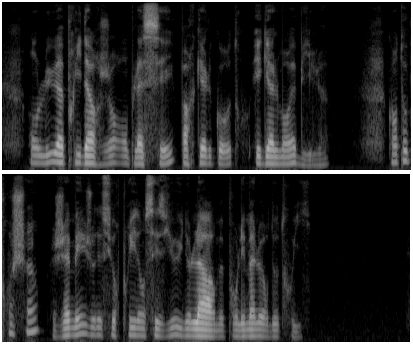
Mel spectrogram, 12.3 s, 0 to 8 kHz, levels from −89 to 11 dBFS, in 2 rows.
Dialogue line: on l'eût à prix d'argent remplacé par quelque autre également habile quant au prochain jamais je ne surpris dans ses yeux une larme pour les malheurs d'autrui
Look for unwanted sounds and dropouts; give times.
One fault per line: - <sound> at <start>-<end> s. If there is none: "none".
none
